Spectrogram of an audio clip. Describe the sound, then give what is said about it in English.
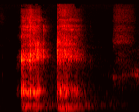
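A sudden, forceful sneeze comes in two sharp, loud bursts, the second trailing off into a softer breathy exhale. Nobody talks during it. “Bless you.”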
